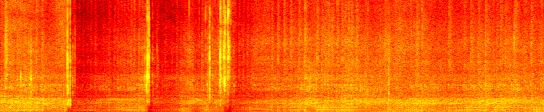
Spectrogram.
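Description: Enduro dirt bike's engine riding a rough forest trail, the throttle chopping off sharply with a knock about one, two and three seconds in, then pulling steadily.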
